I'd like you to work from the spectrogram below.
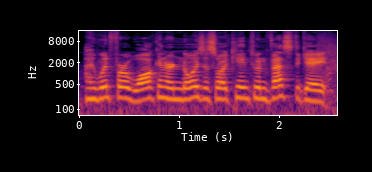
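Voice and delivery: put-on Nozomi's worried girl voice. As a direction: reach out in alarm. Voicing girls worried at night.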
